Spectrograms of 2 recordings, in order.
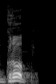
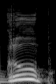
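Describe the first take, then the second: First: "group" with a short o, like grop; "group" with its oo shortened to o; mispronunciation demo. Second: "group" with a long oo vowel, groop; correct pronunciation demo. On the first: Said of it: "not group". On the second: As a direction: model "group" with a drawn-out oo. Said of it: "You will have to pronounce that word as". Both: Shown as a demonstration.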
